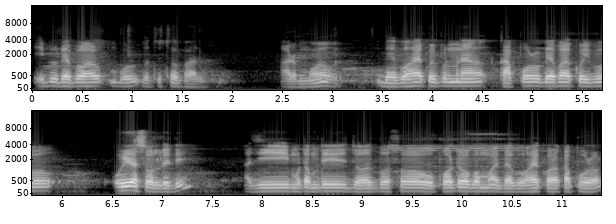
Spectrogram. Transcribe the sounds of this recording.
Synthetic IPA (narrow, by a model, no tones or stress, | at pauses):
ejbʊɹbɛbɔɦaɹbʊɹzɔtʰistɔbʱal | aɹumɔj | bɛbɔɦaɹkoɹipʊnmanɛkapʊɹɔbjɛbɔɦaɹkoɹibɔ | koɹiasʊɔldedi | azimɔtamɔtizɔbɔsɔupɔɹtɔbamɔjbɛbɔɦaɹkɔɹakapʊɹɔ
